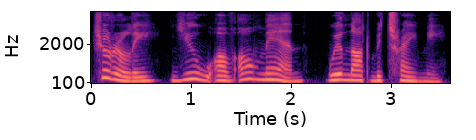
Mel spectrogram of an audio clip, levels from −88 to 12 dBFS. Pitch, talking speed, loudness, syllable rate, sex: 200 Hz, 150 wpm, -17 LUFS, 3.8 syllables/s, female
